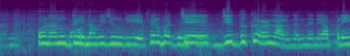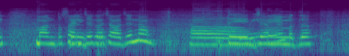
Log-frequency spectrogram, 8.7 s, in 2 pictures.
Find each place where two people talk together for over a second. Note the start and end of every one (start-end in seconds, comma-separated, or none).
none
